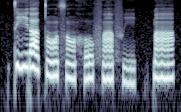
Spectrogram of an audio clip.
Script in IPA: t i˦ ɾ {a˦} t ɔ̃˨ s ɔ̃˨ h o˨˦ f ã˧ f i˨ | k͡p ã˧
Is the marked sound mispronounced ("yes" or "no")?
yes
